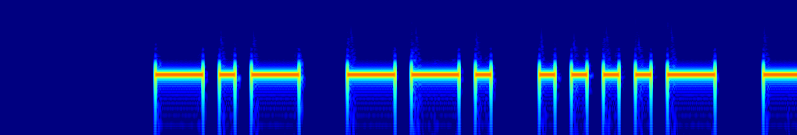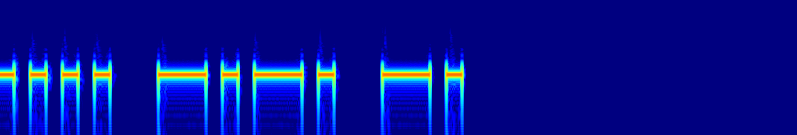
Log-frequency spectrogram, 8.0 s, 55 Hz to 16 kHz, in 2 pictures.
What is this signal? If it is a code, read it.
Morse code, heard as a keyed tone, about 15 wpm, 700 Hz. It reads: KG4BCN
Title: USA Call Signs - 6 Characters - Repeated 3x - 15wpm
